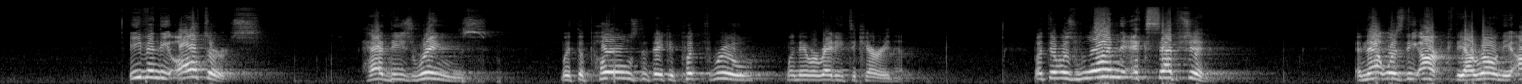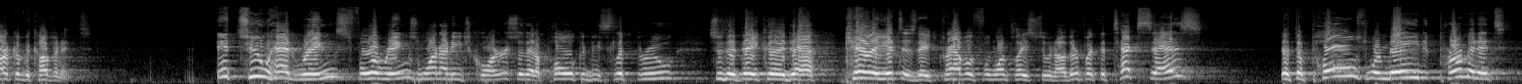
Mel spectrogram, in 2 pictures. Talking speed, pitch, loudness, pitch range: 160 wpm, 265 Hz, -12 LUFS, 240-310 Hz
